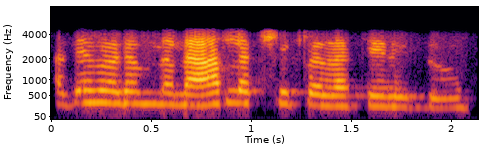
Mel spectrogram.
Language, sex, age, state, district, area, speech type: Kannada, female, 18-30, Karnataka, Chitradurga, rural, conversation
